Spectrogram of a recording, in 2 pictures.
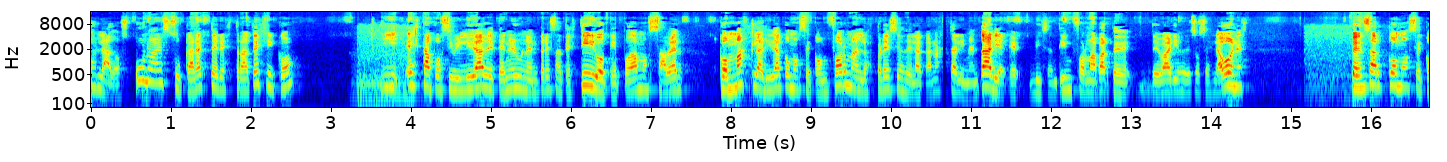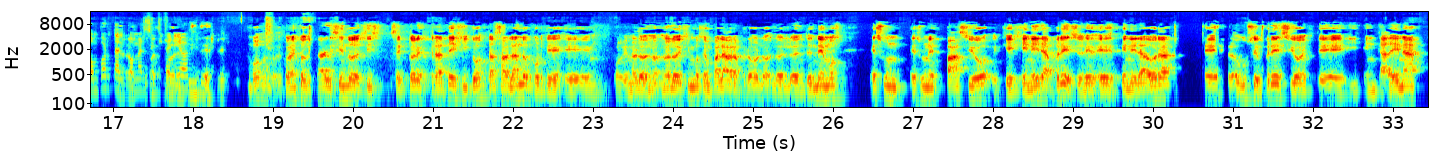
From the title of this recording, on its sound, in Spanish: Entrevistas de cuarentena por Instagram Live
